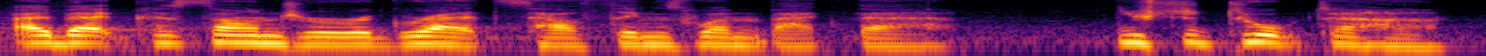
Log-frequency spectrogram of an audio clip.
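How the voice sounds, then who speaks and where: An actress playing a composed elf mage leader in a fantasy game, measured and gently teasing. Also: female voice, low voice, close to an everyday voice. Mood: calm, conciliatory. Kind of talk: dramatic video game cutscene acting. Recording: long reverb, faint background ambience.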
